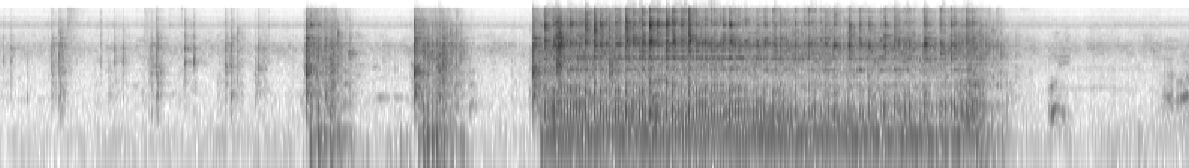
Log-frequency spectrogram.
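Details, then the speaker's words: Robin Subaru two-stroke grass cutter, newly bought, test with choke on: two pull-start bursts, then it catches, buzzes evenly about three seconds and cuts out; stalls after starting, owner suspects it is out of fuel. "wala nang gasolina to ah."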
